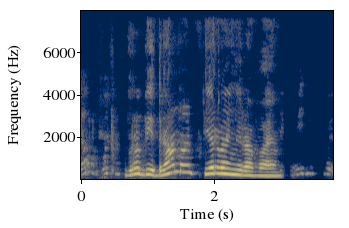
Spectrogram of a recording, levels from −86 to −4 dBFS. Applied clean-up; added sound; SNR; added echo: neural mask model Resemble Enhance denoiser.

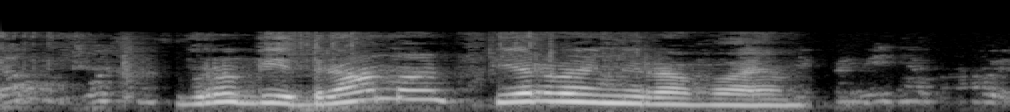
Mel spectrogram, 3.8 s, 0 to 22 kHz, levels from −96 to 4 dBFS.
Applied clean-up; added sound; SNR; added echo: none; none; none; none.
